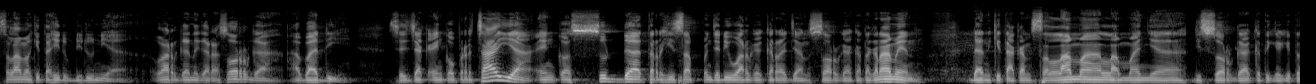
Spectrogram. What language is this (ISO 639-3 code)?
ind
